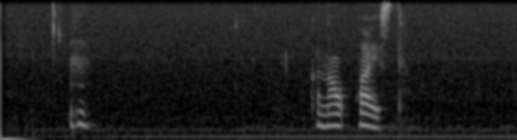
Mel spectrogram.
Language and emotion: Russian, neutral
